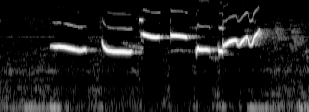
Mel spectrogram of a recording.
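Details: Oriental magpie-robin giving a loud, clean whistled phrase: a drawn-out descending whistle, a downslurred note, paired higher notes, then a rising wavering flourish trailing off.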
